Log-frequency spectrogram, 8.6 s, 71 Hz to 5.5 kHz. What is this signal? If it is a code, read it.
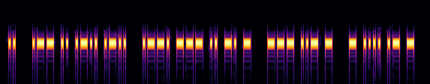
Morse code, heard as a keyed tone, about 25 wpm, 600 Hz. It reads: I WILL POINT OUT THAT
